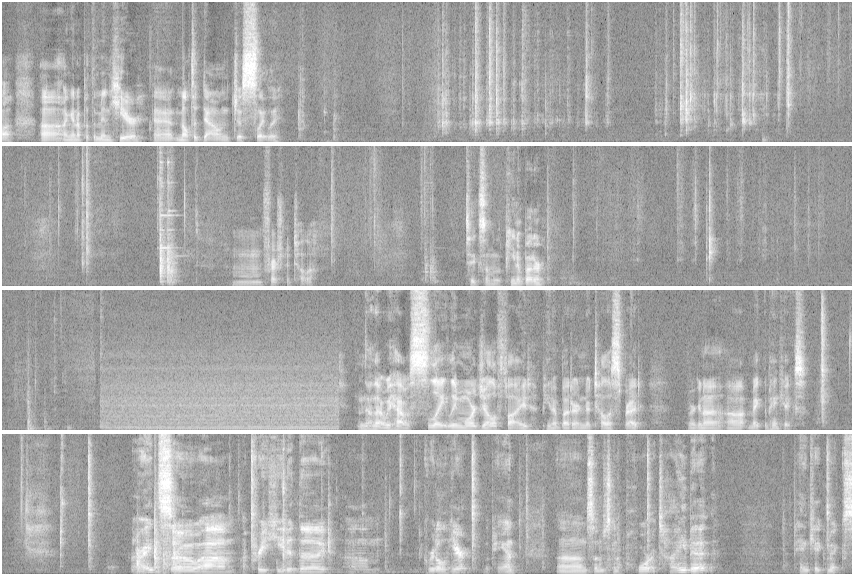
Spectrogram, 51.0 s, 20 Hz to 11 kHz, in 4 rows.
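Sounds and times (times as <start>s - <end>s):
microwave oven humming: 27.0s - 30.6s.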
